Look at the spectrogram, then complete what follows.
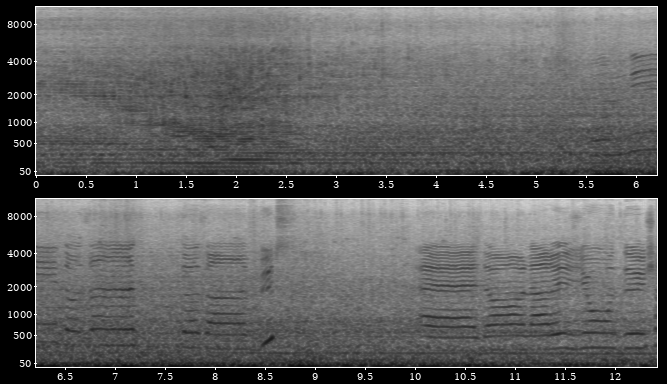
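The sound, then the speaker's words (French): A small vehicle's engine drones steadily and loudly while riding in the back of a tuk-tuk bus toward a small jungle village on a very hot morning, with wind rumble and people talking intermittently over the motor. “Pour rejoindre le petit village dans la jungle, nous devons ensuite faire quelques dizaines de kilomètres à l'arrière d'un bus tuk-tuk.”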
